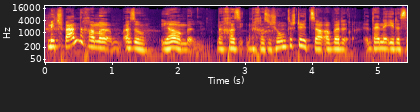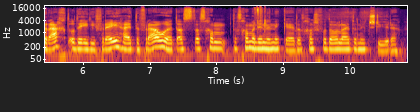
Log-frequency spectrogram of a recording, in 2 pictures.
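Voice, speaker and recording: A woman speaks with a Swiss German accent as a studio guest on a radio talk show. She hesitates often, filling pauses and restarting her sentences. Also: sits low. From Switzerland. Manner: hesitant, many fillers and restarts. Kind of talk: radio interview.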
